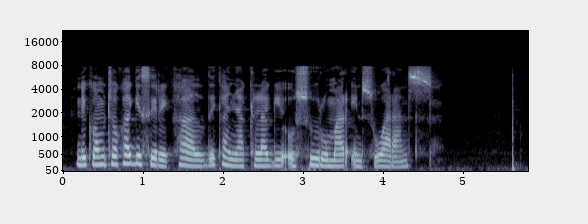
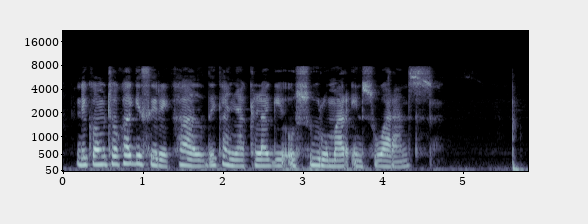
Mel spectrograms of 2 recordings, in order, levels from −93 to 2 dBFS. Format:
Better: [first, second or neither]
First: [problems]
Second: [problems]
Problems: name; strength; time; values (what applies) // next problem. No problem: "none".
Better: first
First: none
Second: room echo; dies away in 0.3 s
